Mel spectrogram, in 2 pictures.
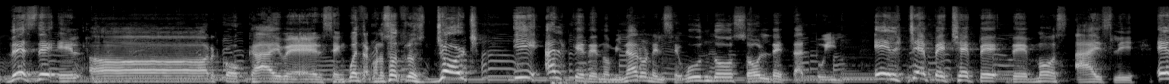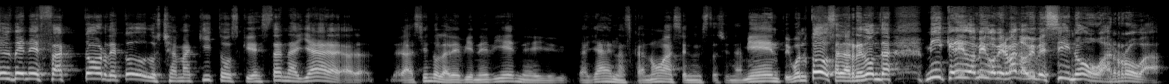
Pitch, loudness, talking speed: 155 Hz, -19 LUFS, 155 wpm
